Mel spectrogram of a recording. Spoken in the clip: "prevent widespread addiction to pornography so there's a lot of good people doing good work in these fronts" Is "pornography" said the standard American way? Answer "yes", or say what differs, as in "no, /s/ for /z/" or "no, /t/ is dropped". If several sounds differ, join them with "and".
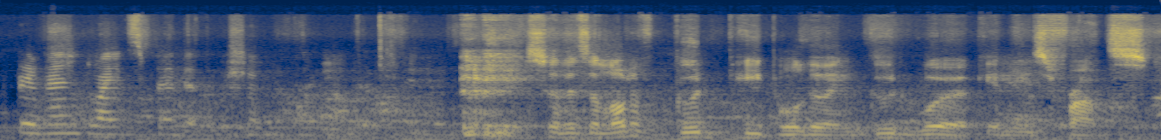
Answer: no, /f/ is dropped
